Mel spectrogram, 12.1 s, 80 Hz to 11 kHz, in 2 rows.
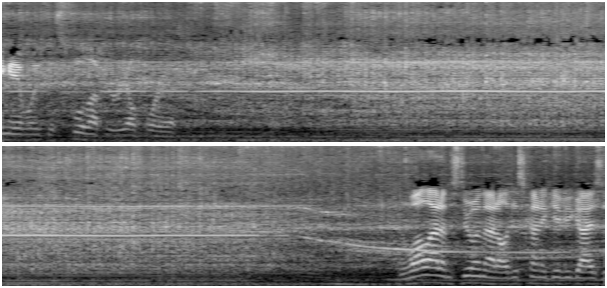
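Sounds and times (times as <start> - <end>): line spooling machine motor whine: 0.0 - 12.0.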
